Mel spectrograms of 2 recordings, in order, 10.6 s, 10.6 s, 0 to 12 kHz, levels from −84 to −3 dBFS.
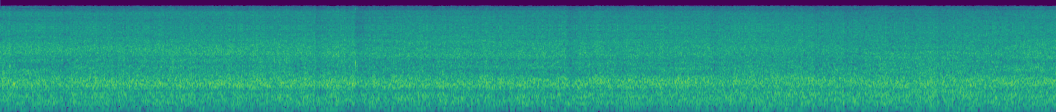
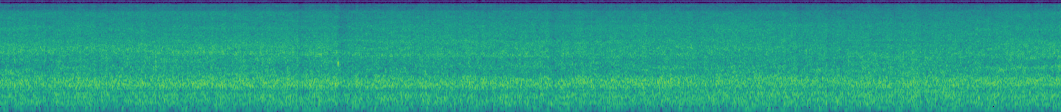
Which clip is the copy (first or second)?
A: second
